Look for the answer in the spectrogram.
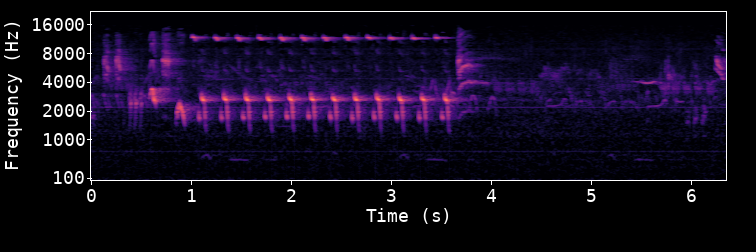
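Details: Common nightingale singing: a few scratchy opening notes, then a fast run of about thirteen identical sharp notes repeated evenly for nearly three seconds, ending abruptly in quiet.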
